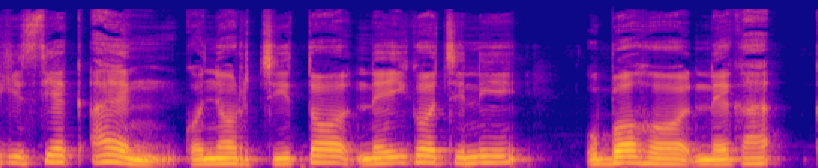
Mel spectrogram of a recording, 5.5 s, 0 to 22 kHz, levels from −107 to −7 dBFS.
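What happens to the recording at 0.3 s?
Nothing goes wrong at 0.3 s; the speech there is intact, with no dropout, click or distortion.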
